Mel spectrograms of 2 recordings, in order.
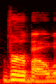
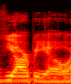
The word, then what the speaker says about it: Vrbo: I always used Vrbo, which I always called VRBO. I just found out recently, not how you pronounce it.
